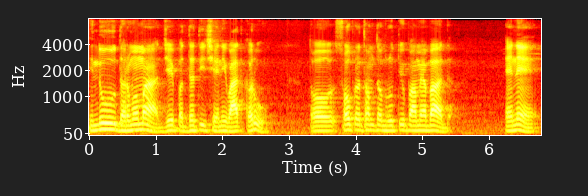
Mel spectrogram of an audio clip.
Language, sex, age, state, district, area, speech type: Gujarati, male, 30-45, Gujarat, Rajkot, rural, spontaneous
